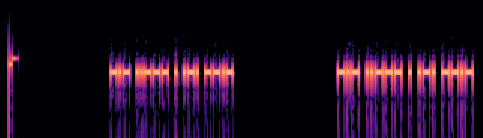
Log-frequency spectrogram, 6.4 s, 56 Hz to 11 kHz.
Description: Morse code, heard as a keyed tone, about 35 wpm, 700 Hz. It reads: K2ERQ K2ERQ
